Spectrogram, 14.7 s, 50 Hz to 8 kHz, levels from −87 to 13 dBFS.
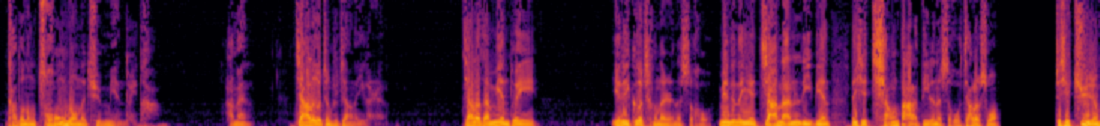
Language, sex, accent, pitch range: Chinese, male, native, 120-195 Hz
